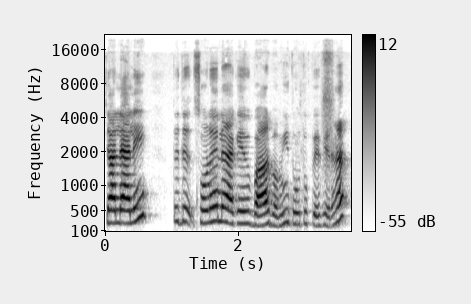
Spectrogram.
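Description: A woman's voice: fairly high pitch, a little fast, lightly acted. An actress playing a middle-aged mother-in-law who coaxes, pries and scolds. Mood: coaxing. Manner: coaxing, prying, scolding. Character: fussing, caring mother-in-law. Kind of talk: family drama acting.

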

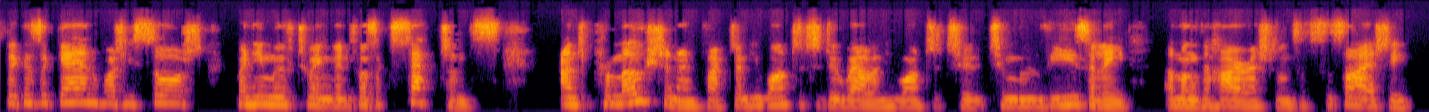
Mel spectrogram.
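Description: A woman giving a literary history presentation, speaking in a thoughtful, measured way with frequent pauses and restarts. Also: low-pitched, a bit bright. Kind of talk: illustrated literary history lecture.

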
